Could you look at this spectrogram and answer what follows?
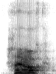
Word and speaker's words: Hierarch: So now what's interesting is that if Julien starts to want to aggro with the Luxon Hierarch, or how do you say that? Hierarch.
